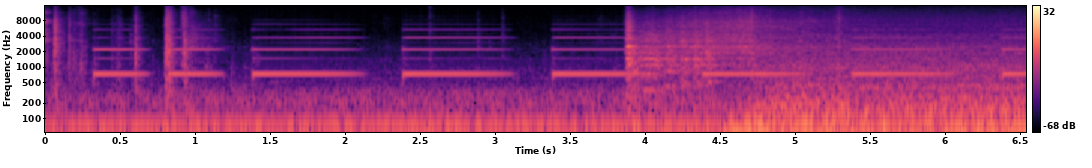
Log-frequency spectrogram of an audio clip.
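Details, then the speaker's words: 2009 Ford Crown Victoria police car, CNG, restarted at salvage auction: warning chime beeps steadily, then the engine catches first try and settles into a smooth, even idle, running great. "Yeah, she runs great. This is a good one."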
